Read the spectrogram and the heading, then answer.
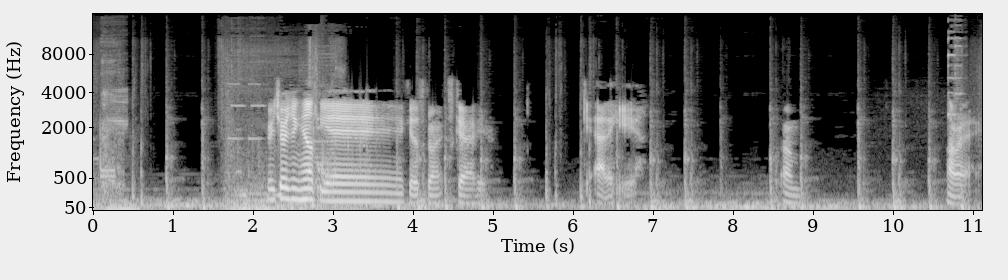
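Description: A man's voice: medium pitch, slow pace, long pauses, sharp tone, a little hiss or hum. A man giving casual let's play commentary, playful and sarcastic, often in short muttered asides. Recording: game gunfire and ambience behind voice. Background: video game sound effects.

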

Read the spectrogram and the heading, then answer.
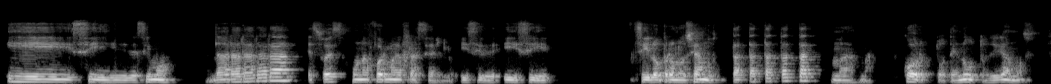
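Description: Puerto Rican trumpet teacher, 40s, low-voiced, chatty; sings rhythms; muffled webcam audio. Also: male voice, measured pace, darkish tone. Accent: Puerto Rican Spanish. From Puerto Rico. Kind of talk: online masterclass. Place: room with green wall. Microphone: webcam at desk.

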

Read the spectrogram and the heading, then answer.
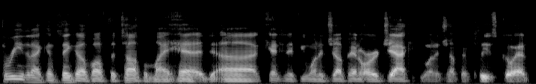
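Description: A man giving a measured, explanatory answer as an interview guest, repeating points for emphasis. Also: extremely low pitch, steady tone, no echo. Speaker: audio drama writer and interview guest.

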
